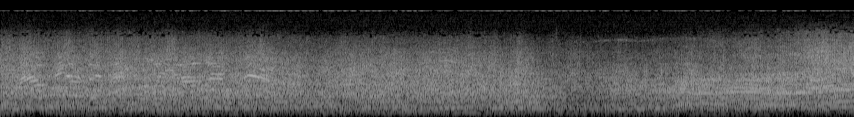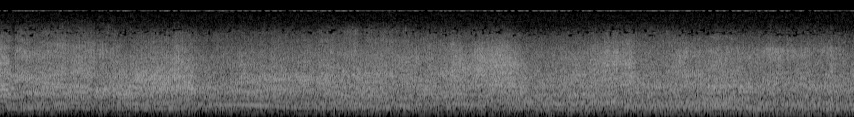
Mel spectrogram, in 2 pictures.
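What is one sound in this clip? Several race car engines roar loudly, rising and falling in pitch.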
